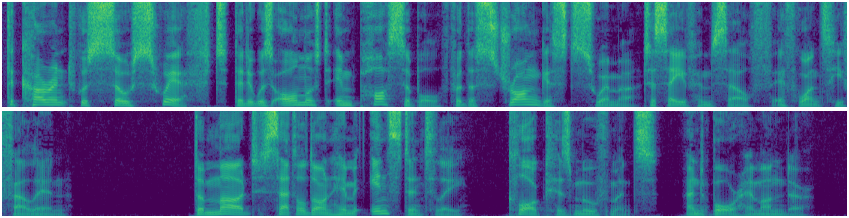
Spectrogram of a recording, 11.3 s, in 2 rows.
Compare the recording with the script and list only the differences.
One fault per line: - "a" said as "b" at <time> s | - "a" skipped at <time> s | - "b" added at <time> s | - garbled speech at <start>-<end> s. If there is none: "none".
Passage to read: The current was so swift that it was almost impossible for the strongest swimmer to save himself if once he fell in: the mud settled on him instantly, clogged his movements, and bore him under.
none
